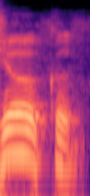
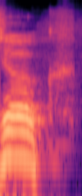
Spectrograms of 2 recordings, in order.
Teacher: इसमें भी E के बाद R आया हुआ है, तो ज, this ja sound, then long sound of a, and ra will not be pronounced because the sound ra is followed by ka sound, consonant sound. This is jerk.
